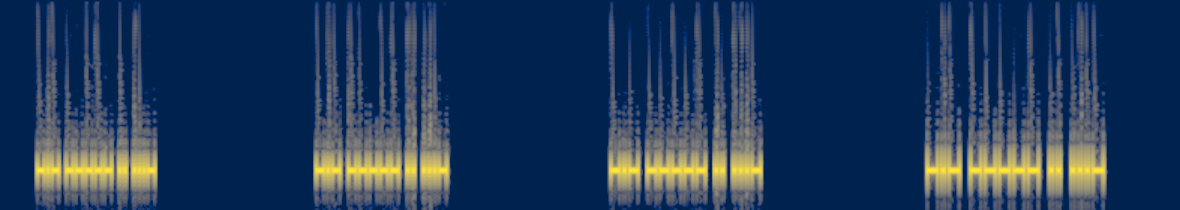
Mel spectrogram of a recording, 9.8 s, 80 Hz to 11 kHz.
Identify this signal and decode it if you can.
Morse code, heard as a keyed tone, about 50 wpm, 700 Hz. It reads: K0IV K0IV K0IV K0IV
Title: Speed Racing - USA 1x2 Call Signs 40wpm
